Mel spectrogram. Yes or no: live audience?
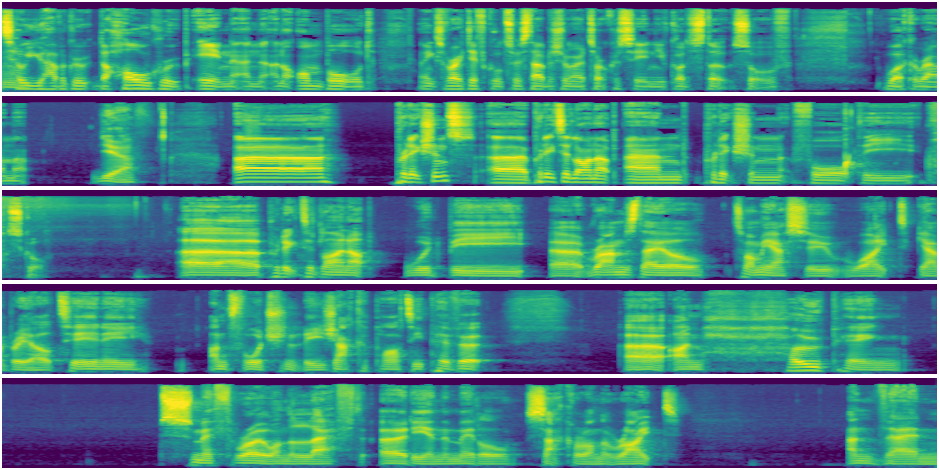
no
